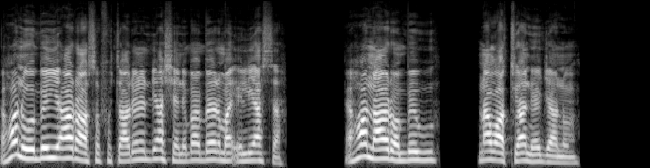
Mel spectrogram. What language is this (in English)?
Akan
